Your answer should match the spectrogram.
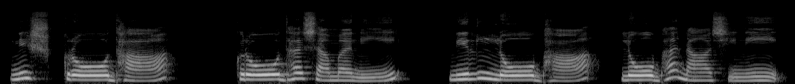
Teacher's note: In Nishkrodha, Sha is a Shanmukha Sha and Dha is a Mahapranaksara.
